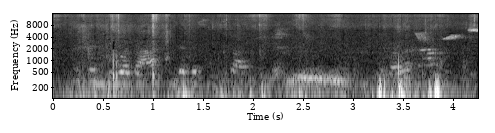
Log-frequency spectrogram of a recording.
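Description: Thin wicker rods rustling and knocking against each other as baskets are woven by hand, with a few sharp taps, the loudest near the end, and faint voices in the background.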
